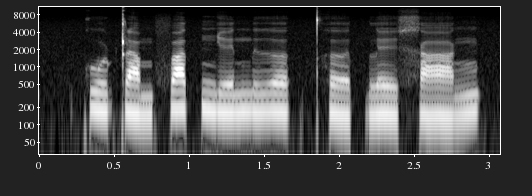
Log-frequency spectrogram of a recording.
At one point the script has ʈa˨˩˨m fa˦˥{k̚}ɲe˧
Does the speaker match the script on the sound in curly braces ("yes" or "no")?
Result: no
